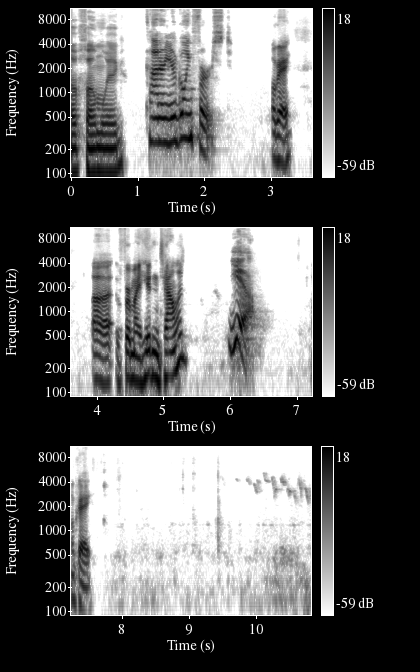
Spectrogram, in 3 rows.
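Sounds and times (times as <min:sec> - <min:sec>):
speech: 0:00.0 - 0:02.4, 0:03.0 - 0:05.4, 0:06.0 - 0:06.4, 0:07.2 - 0:07.6
birds chirping: 0:09.1 - 0:10.8.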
